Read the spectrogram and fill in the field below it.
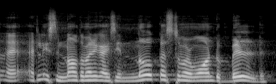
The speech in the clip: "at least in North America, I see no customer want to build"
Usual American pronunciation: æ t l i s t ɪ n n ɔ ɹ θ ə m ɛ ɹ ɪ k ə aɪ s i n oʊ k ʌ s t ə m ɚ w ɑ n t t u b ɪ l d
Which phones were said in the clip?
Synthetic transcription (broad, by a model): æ t l i s t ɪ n n ɔ ɹ t ə m ɛ ɹ ɪ k ə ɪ s i n oʊ k ʌ s t ə m ɚ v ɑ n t t u b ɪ l d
